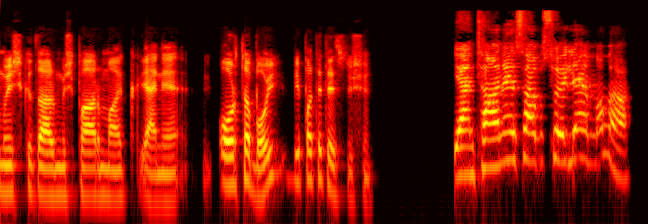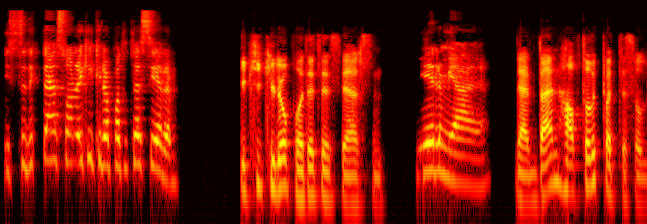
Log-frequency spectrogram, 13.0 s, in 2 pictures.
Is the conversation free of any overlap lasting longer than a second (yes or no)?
yes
